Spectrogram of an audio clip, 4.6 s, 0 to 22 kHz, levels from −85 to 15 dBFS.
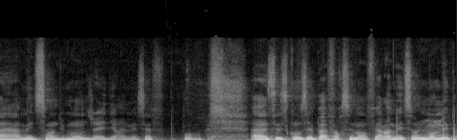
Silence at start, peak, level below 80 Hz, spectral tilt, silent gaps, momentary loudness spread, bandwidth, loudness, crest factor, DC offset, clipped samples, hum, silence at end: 0 s; 0 dBFS; -54 dBFS; -7.5 dB/octave; none; 14 LU; 15 kHz; -14 LUFS; 14 dB; under 0.1%; under 0.1%; none; 0 s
